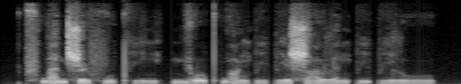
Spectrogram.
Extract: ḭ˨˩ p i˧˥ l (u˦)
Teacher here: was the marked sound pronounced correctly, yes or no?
no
